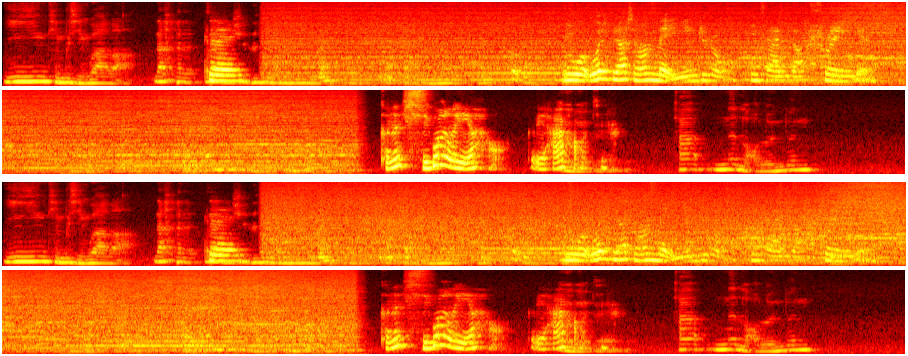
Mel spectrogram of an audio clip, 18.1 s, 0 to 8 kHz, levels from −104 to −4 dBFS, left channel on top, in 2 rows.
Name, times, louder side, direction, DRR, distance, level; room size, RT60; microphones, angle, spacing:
voice 1, 0.0-3.9 4.2-4.7 9.7-10.3 11.0-12.4 14.6-15.3 15.8-17.1, left 1 dB, ahead, 1.5 m, -36 dB
voice 2, 2.1-2.4 5.1-8.7 12.8-14.1 14.3-14.7, left 5 dB, 80° left, 0.5 m, -23 dB
sound 1, 2.6-12.6, right 2 dB, 40° right, 1.4 m, -33 dB
13.5 x 5.8 x 3.1 m
head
